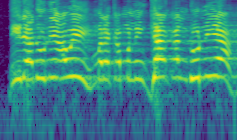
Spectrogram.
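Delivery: loud, high, shouted preaching; full-force revival preaching; fiery preaching. Acted. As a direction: thunder repentance at the congregation.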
